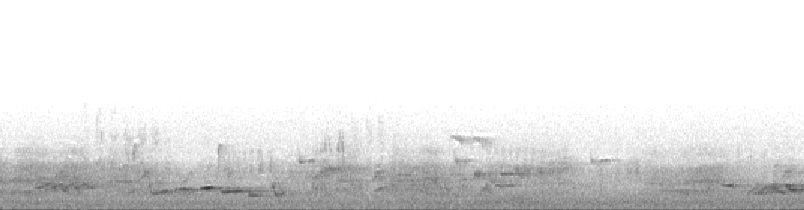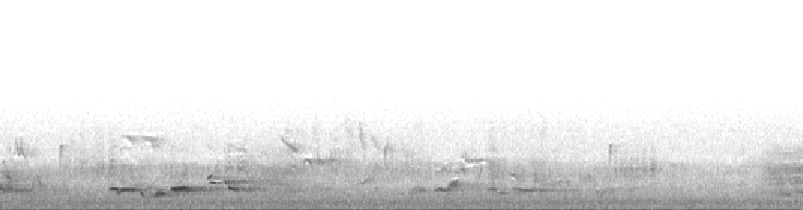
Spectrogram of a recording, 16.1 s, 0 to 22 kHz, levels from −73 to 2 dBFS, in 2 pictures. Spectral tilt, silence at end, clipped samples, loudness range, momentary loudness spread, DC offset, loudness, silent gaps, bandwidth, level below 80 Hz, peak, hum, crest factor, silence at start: -4 dB/octave; 0 s; under 0.1%; 7 LU; 10 LU; under 0.1%; -28 LUFS; none; 12 kHz; -32 dBFS; -8 dBFS; none; 18 dB; 0 s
